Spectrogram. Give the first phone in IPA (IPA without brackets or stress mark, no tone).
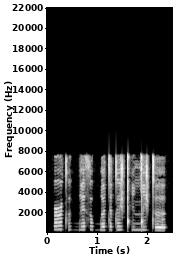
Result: ə˞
